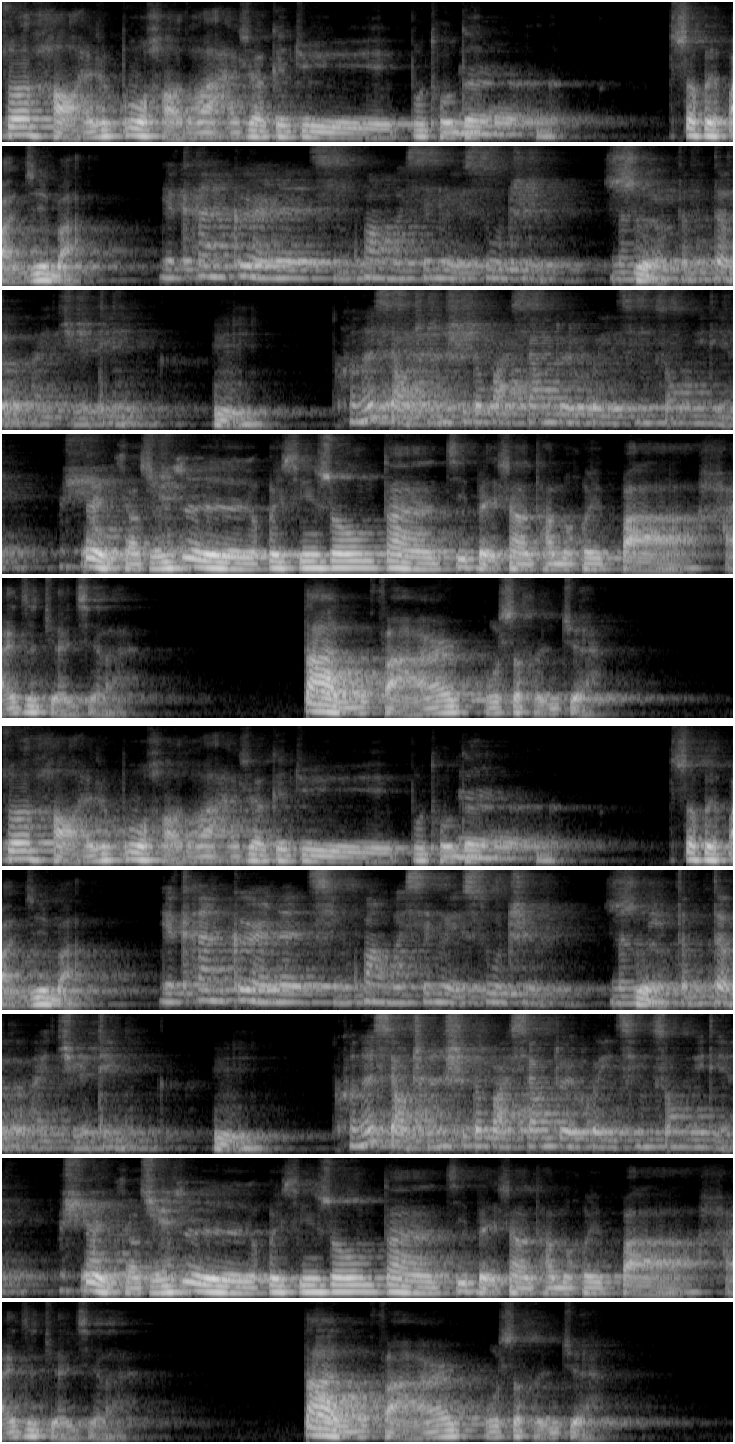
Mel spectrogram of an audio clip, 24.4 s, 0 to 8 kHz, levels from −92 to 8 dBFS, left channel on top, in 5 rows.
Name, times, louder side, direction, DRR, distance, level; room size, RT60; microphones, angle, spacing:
voice 1, 0.0-3.7 4.5-5.4 8.9-9.3 11.2-11.5 15.2-20.3 21.5-23.5, left 1 dB, 25° left, 9 dB, 0.9 m, -21 dB
voice 2, 3.0-3.4 5.9-8.5 8.9-10.6 12.0-14.7 15.0-15.8 21.6-21.8, right 1 dB, 80° right, 2 dB, 7.8 m, -30 dB
29.5 x 19.0 x 9.9 m, 1.2 s
head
